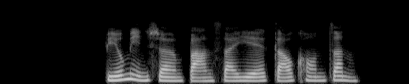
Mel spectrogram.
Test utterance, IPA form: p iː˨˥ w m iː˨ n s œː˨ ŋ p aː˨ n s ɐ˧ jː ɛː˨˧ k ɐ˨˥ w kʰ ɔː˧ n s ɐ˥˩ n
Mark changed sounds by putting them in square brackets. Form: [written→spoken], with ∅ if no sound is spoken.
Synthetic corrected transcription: p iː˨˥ w m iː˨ n s œː˨ ŋ p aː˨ n s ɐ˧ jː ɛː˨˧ k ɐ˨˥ w kʰ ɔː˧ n [s→t͡s] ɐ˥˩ n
